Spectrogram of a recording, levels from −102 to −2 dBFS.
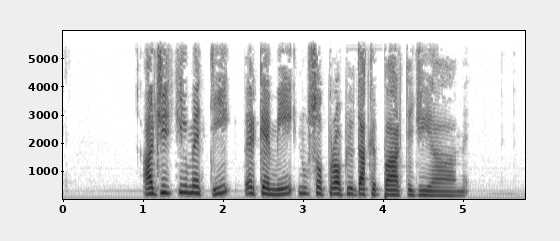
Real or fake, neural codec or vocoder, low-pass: real; none; 5.4 kHz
